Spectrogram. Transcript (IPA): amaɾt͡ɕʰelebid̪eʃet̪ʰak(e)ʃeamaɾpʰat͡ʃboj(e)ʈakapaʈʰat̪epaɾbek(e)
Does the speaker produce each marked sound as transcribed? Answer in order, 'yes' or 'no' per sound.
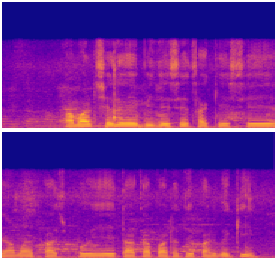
yes, yes, no

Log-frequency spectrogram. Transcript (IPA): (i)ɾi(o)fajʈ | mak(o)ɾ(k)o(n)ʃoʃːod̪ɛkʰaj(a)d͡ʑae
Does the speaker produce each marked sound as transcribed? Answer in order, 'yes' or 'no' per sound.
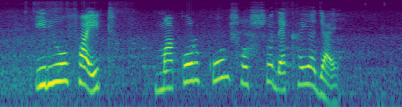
yes, yes, yes, yes, yes, yes

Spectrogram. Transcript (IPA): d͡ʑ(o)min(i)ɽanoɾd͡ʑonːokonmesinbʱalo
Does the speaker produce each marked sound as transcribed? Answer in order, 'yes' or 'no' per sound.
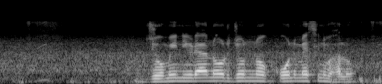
yes, yes

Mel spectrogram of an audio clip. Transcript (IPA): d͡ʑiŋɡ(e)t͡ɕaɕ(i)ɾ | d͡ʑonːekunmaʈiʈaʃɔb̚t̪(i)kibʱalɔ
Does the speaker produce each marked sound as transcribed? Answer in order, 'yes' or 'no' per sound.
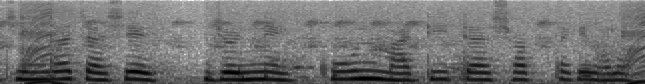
no, no, no

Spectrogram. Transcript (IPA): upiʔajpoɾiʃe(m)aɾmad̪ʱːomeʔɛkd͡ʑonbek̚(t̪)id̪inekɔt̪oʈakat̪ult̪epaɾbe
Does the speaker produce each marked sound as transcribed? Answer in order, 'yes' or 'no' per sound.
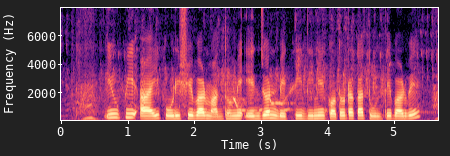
no, yes

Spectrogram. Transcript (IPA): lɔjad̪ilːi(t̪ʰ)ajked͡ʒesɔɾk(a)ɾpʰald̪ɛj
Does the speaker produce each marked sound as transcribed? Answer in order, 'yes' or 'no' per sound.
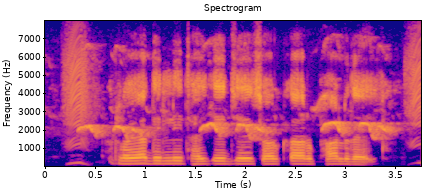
yes, yes

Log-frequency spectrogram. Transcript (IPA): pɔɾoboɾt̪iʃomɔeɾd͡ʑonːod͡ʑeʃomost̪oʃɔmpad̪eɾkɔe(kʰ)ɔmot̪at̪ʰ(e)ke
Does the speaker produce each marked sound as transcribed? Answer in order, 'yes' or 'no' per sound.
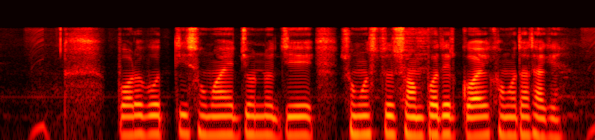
yes, no

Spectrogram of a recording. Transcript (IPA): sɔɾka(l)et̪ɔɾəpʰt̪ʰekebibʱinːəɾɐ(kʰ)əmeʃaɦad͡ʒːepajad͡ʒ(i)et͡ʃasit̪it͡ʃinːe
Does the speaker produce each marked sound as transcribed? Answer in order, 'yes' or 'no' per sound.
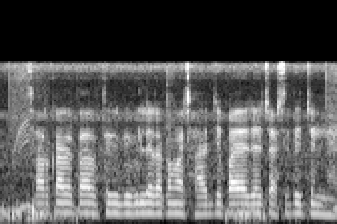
no, no, no

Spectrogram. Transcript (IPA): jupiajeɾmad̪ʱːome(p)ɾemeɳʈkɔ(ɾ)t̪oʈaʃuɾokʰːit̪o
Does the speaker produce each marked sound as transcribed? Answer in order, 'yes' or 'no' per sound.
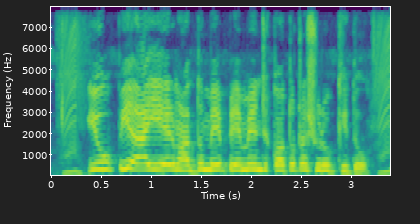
yes, no

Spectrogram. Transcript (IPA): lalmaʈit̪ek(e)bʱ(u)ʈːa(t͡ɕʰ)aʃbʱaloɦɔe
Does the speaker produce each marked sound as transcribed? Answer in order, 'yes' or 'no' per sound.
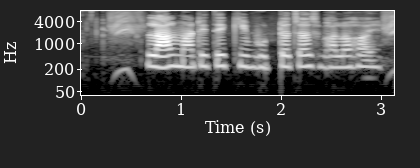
no, yes, no

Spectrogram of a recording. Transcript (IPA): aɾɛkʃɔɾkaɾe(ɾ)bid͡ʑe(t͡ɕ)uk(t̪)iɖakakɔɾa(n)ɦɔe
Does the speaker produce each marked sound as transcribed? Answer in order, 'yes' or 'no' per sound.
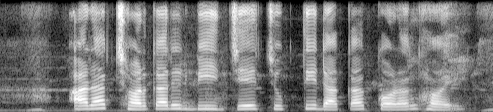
yes, yes, yes, no

